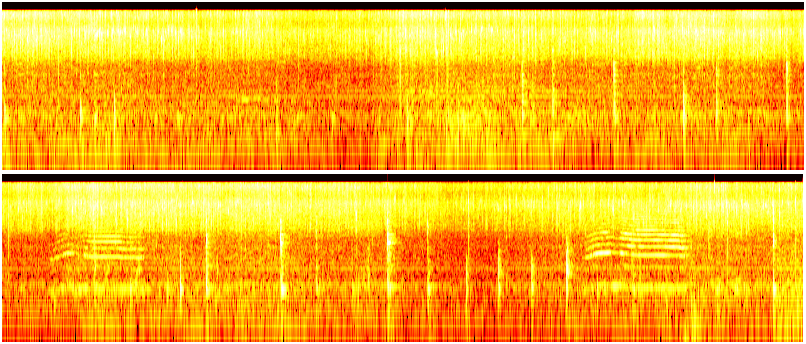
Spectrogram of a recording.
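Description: Chopped garlic and onion sizzling in hot oil in a nonstick pan while a wooden spatula stirs them, knocking and scraping on the pan many times. Two short high-pitched tones are heard, about nine and fourteen seconds in.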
